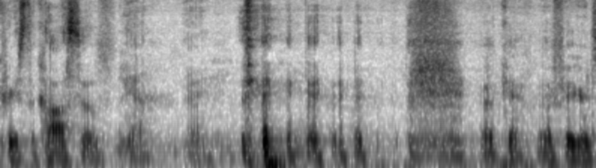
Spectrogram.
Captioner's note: laughs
